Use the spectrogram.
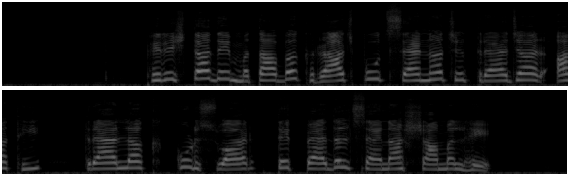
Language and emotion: Dogri, neutral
